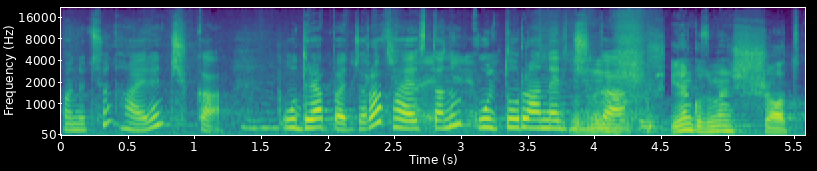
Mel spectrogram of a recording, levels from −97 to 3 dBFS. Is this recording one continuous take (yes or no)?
no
